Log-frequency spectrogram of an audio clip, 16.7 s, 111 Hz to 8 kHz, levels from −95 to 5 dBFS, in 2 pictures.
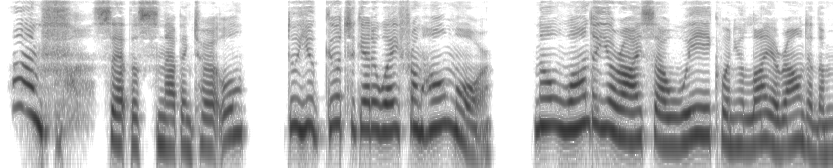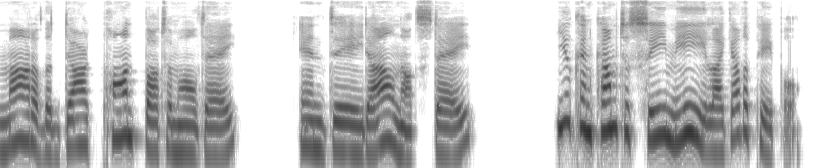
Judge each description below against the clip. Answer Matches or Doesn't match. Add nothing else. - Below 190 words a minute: Matches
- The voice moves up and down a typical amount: Doesn't match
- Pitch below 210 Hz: Doesn't match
